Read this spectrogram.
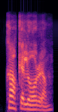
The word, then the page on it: cockalorum: Indian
